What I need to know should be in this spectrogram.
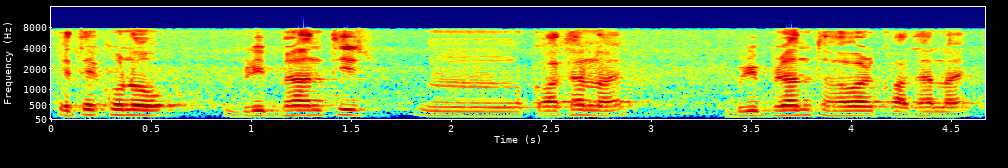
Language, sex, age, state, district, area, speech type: Bengali, male, 45-60, West Bengal, Paschim Bardhaman, urban, spontaneous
